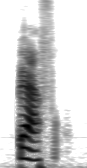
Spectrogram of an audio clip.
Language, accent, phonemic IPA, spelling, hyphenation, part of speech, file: English, General American, /ˈbæf(ə)l/, baffle, baf‧fle, verb / noun, En-us-baffle.ogg
- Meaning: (verb) 1. To confuse or perplex (someone) completely; to bewilder, to confound, to puzzle 2. To defeat, frustrate, or thwart (someone or their efforts, plans, etc.); to confound, to foil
